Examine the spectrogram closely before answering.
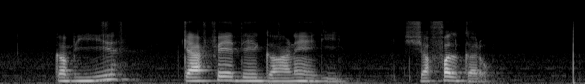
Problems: none marked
